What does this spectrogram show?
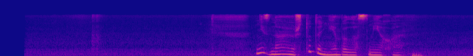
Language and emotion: Russian, sad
